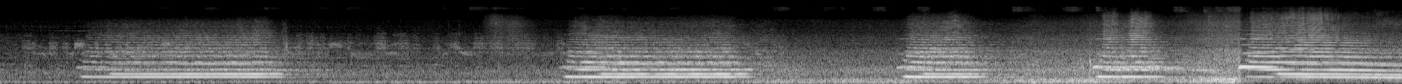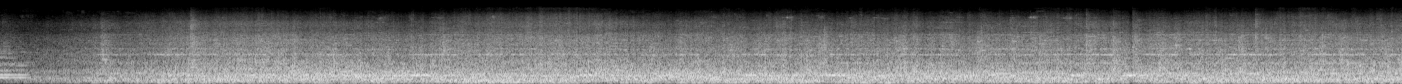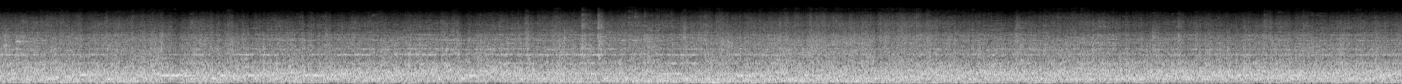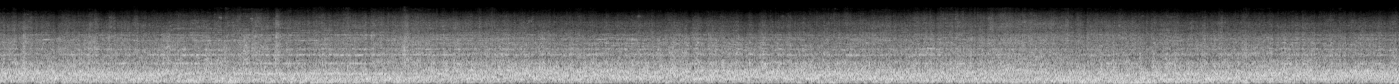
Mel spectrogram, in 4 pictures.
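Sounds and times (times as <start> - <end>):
locomotive horn blasts: 0.7 - 3.4, 4.8 - 7.8, 9.0 - 10.1, 10.9 - 11.8, 12.4 - 14.4, 43.7 - 45.9
freight train clickety-clack: 9.0 - 56.0.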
